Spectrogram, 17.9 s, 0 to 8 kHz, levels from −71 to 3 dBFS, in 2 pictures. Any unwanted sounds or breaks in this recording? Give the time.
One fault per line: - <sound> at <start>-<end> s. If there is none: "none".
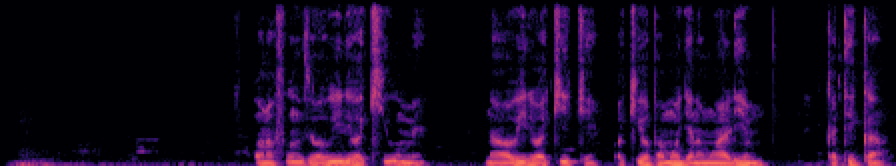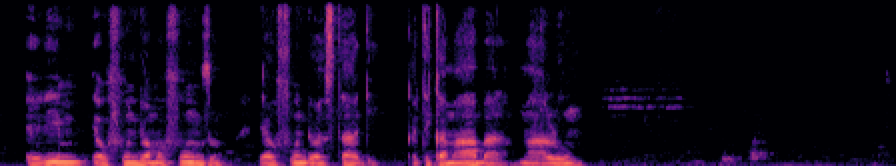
none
